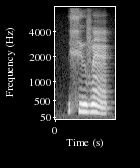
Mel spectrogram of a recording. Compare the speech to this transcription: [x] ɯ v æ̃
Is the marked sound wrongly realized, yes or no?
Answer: yes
